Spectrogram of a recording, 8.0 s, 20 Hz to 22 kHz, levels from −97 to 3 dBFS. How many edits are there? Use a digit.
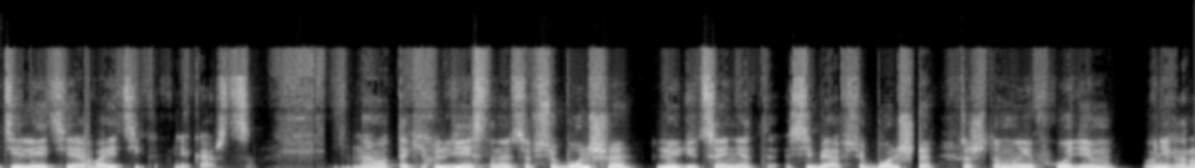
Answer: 2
